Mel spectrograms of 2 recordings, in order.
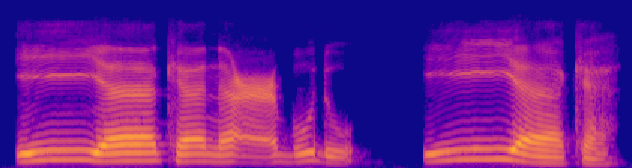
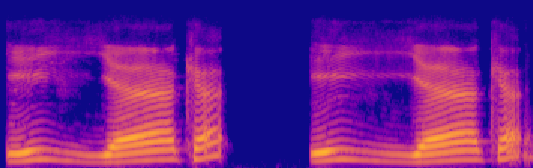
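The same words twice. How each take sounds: First: Slow, "iyyaka" with the y drawn out into an extra long i; faulty recitation, long ya added; wrong long ya. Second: "iyyaka" with a firm doubled y, higher and louder. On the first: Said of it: "Justru malah dipanjangkan iya-nya". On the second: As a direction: lean on the shadda in "iyyaka". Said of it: "Harusnya kita baca dengan tasydid". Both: Shown as a demonstration.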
